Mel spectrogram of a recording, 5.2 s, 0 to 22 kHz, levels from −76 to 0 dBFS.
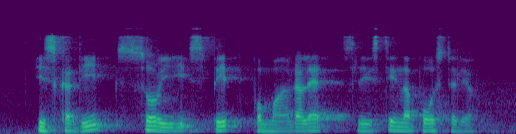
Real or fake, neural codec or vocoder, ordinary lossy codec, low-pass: fake; codec, 16 kHz, 0.8 kbps, ZipCodec; Opus, 32 kbps; 7.2 kHz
